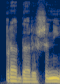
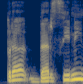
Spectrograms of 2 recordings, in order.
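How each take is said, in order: First: प्रदर्शनी with a short a, pra-dar-sha-ni; correct vowel. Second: प्रदर्शिनी with an i after the sh sound, pra-dar-shi-ni; wrong vowel. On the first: Teacher giving students the right word, प्रदर्शनी said with "sha". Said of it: "प्रदर्शनी होता है". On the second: Teacher showing students the wrong spelling, प्रदर्शिनी said with "shi". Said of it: "प्रदर्शिनी नहीं होता है". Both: Shown as a demonstration.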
